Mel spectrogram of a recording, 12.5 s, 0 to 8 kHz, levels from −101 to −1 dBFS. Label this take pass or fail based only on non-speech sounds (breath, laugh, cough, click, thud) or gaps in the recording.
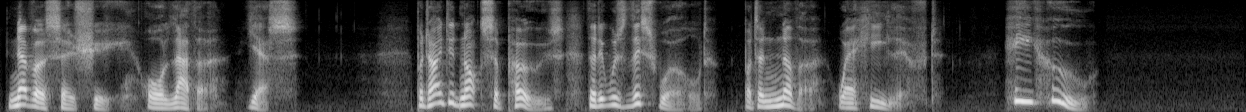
pass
